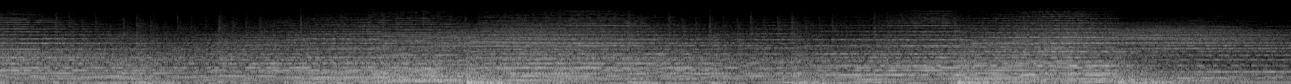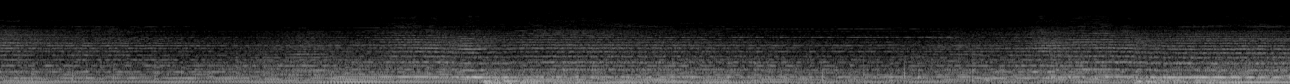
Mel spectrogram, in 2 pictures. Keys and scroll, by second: 3.6-6.7 typing, 9.0-11.2 typing.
